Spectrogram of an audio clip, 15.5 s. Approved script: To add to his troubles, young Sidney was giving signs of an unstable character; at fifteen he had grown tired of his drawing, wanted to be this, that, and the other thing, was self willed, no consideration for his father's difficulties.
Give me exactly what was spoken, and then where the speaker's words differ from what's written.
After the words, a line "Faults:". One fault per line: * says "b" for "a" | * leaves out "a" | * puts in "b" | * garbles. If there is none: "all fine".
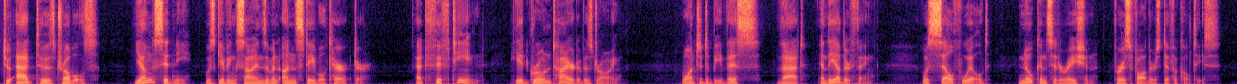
To add to his troubles, young Sidney was giving signs of an unstable character; at fifteen he had grown tired of his drawing, wanted to be this, that, and the other thing, was self willed, no consideration for his father's difficulties.
Faults:
all fine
